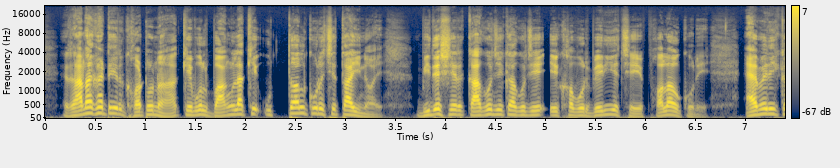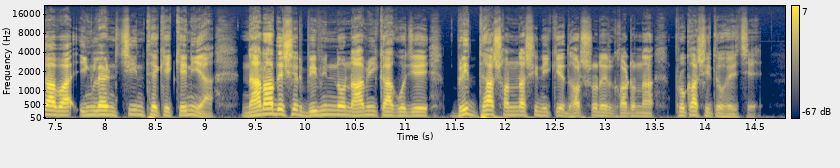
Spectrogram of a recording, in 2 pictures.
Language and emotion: Bengali, neutral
